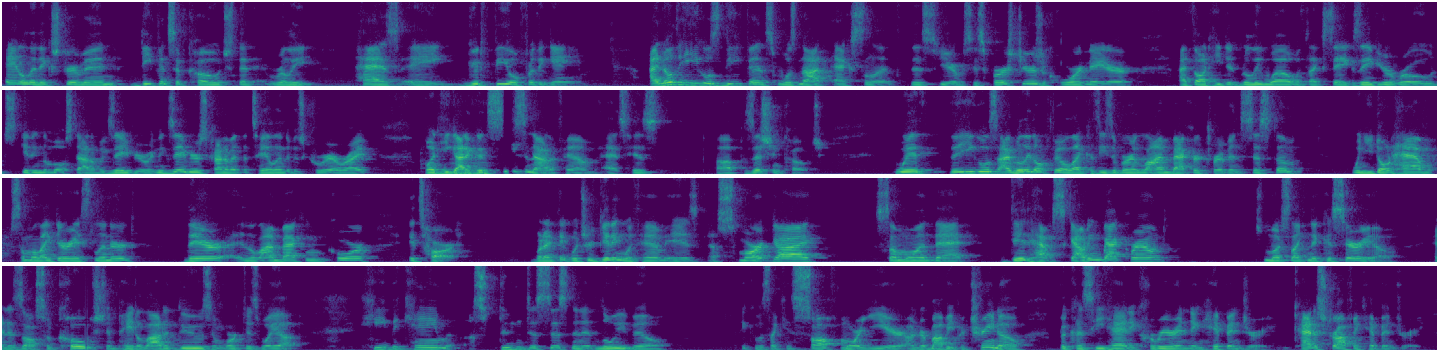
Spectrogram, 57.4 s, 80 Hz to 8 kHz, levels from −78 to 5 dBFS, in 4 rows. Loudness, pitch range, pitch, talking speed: -24 LUFS, 125-145 Hz, 135 Hz, 180 wpm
